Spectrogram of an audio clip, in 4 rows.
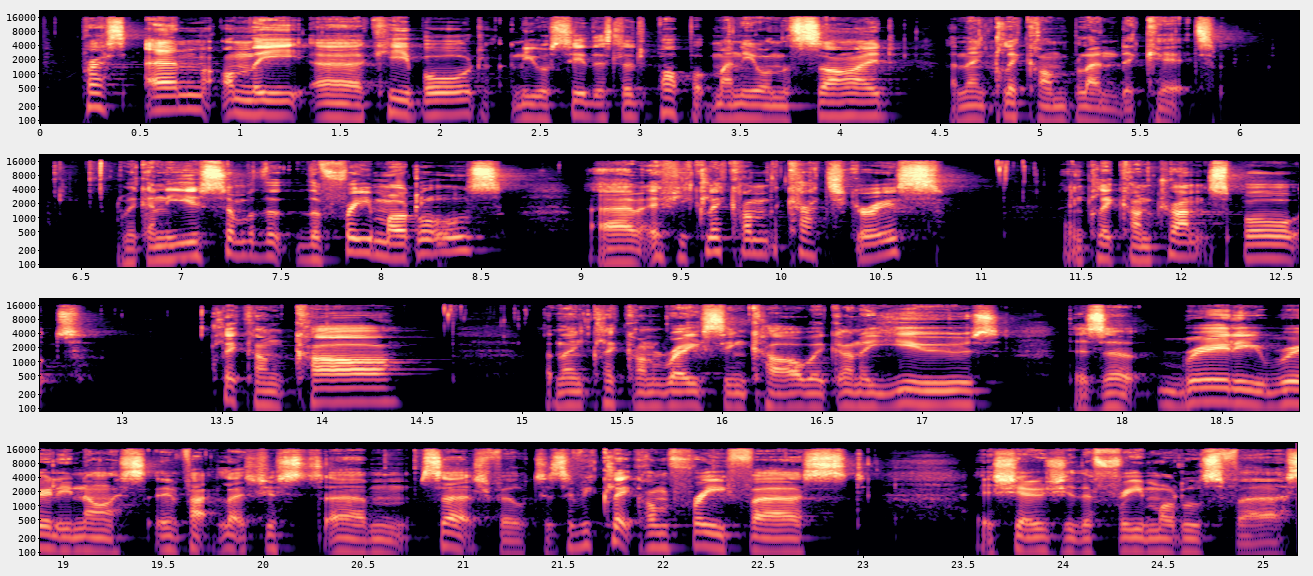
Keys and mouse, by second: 0.0 n, 6.3 click, 9.9 click, 11.8 click, 13.9 click, 15.7 click, 20.6 click.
